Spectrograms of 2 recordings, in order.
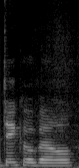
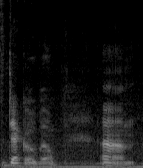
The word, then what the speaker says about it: Decovil: you put down the deck oval I always say it wrong it's deco bow you kind of lay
